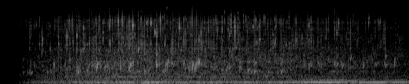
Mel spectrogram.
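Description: A thin stream of water poured from above into a stemmed drinking glass, splashing and bubbling steadily, with a low steady hum underneath.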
